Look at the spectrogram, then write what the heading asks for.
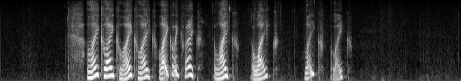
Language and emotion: Russian, positive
